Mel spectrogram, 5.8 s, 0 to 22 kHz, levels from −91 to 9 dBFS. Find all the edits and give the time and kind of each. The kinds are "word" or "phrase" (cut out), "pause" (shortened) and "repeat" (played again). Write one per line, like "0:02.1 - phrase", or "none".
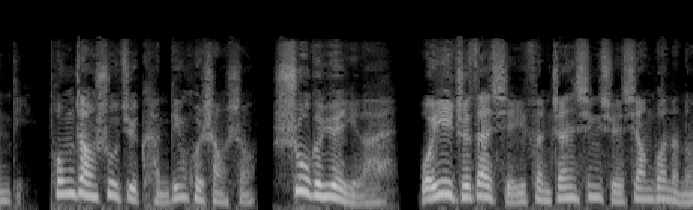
0:02.2 - pause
